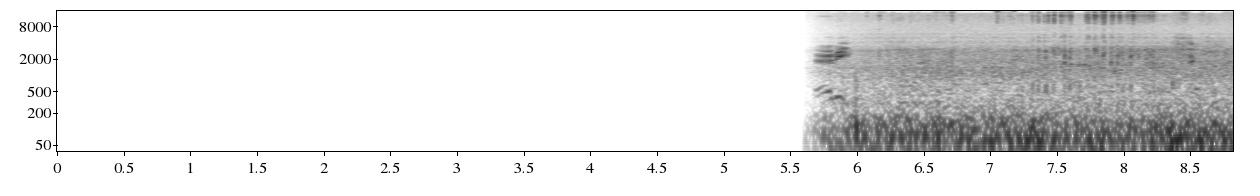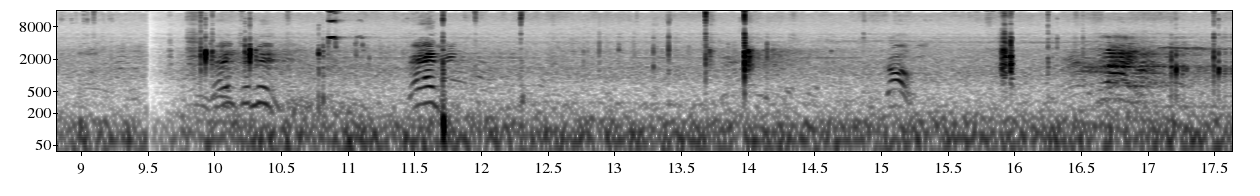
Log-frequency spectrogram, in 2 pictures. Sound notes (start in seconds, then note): 9.6 clapping; 13.9 clapping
